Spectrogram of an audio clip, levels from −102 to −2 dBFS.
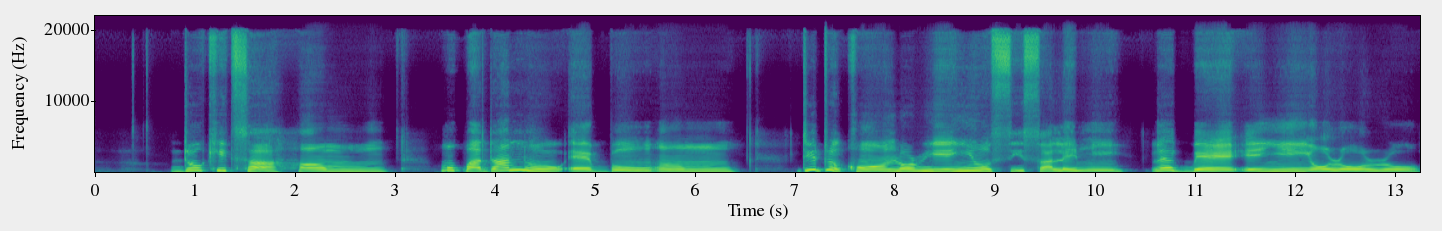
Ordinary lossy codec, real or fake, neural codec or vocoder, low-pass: none; fake; autoencoder, 48 kHz, 32 numbers a frame, DAC-VAE, trained on Japanese speech; none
